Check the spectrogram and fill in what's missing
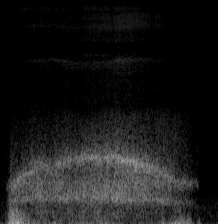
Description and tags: wind breeze swoosh air gust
